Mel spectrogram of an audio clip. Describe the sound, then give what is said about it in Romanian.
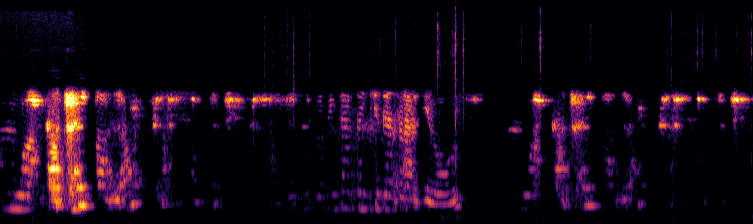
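A radio plays behind a telephone caller's line. Its sound is thin and narrow-band and runs almost continuously, with a few short breaks. “Avem rugămintea să închideți radioul.”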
